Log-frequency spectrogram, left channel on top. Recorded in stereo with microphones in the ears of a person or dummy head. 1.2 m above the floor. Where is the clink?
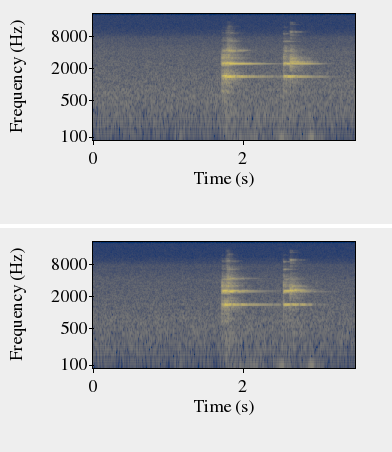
5° right (ahead or behind), 0.5 m.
